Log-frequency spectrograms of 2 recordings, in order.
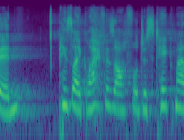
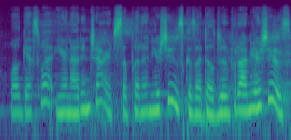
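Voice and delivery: put-on sweet, most loving tone possible.

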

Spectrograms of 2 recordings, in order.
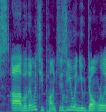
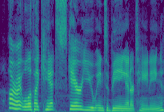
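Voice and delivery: speaking through a light chuckle. Narrating a character to a player after an awkward pause: chuckling while speaking. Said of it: "She chuckles at the awkward pause and goes".

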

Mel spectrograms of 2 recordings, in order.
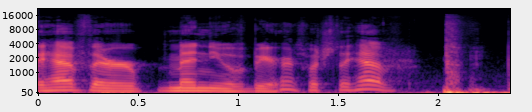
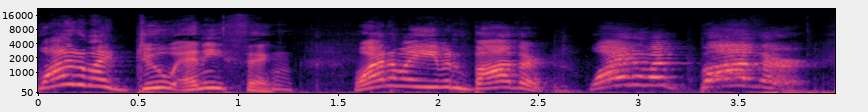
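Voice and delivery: very high, exasperated, frustrated yelling; 13 semitones higher than usual. The others forgot the celebration; yelling in frustration at them. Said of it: "Stop yelling at the people walking by".

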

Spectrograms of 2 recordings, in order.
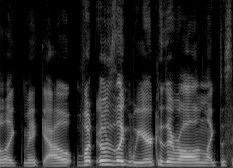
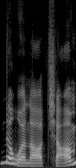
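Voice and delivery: awful put-on British accent, slower pace. Retelling how Barry answered a British woman, in a bad British accent. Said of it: "I'm awful at British accents".

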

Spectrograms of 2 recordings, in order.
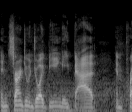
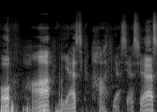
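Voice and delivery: put-on halting actor voice, lower; 3 semitones lower than usual. Finding an impression while talking softly: Jeff Goldblum impression. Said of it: "almost do almost a Jeff Goldblum".

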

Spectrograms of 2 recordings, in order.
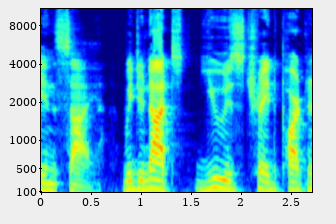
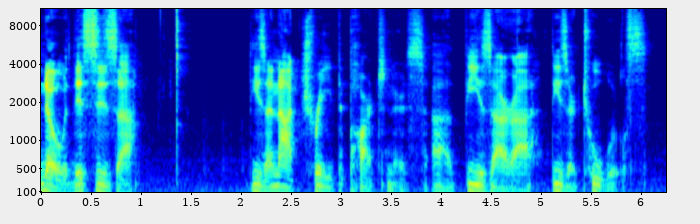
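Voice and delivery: very soft, hushed, low-key big-creature voice; 6 semitones lower, 12 dB quieter than usual. Voicing a large dragonborn worker who bumps past the players: voicing a large blue dragonborn. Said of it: "and he kinda pushes past and he says".

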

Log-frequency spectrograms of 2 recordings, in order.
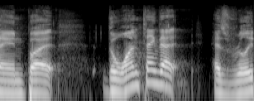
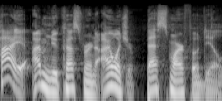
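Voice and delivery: smug, self-satisfied, pushy, demanding tone. Mocking the first guy in the commercial: imitating a smug customer attitude. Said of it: "the attitude of both those guys".

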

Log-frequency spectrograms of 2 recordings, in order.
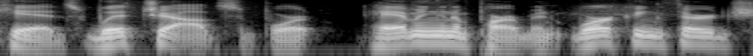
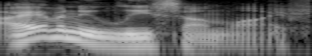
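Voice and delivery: usual speaking voice

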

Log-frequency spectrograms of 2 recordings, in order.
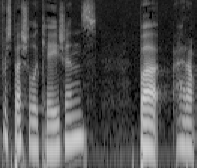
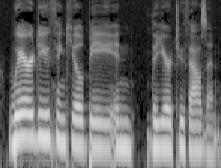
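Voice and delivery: ordinary delivery

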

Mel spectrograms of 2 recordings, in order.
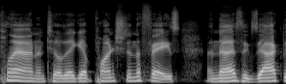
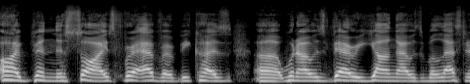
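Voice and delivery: terrible fake British accent, slower. Retelling what a woman from london said to the speaker, terrible british accent. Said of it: "that's my terrible British accent".

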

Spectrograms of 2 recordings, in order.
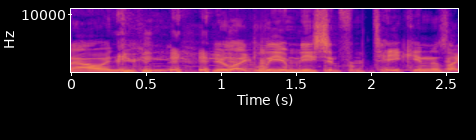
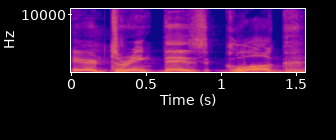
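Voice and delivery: put-on stock Russian accent. Retelling a man seen with a young woman: stereotypical Russian accent. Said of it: "the stereotypical like Russian accent is like".

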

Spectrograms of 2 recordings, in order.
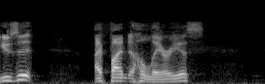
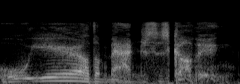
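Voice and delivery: slow, teasing whisper drifting from afar; 11 dB quieter than usual. Describing distant dragon calls in a game mod: Macho Man Randy Savage voice. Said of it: "but in the mod".

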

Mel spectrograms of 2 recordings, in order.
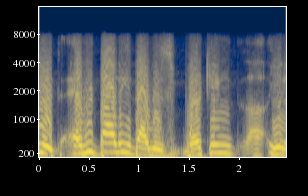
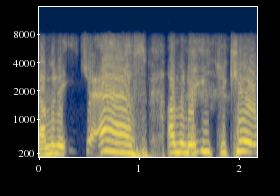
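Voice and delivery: put-on breathless, angry rant, higher-pitched; 6 semitones higher than usual. Retelling a press conference brawl: breathless Mike Tyson impression. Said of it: "Mike Tyson was losing his breath".

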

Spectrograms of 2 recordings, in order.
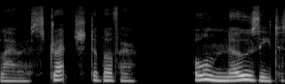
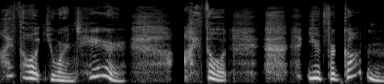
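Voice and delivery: breathless, panting, voice up high; 7 semitones higher, 3 dB louder than usual. A granddaughter, greeting her grandmother, speaks breathlessly. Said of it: "Lila said breathlessly".

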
